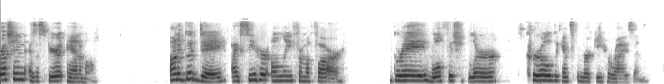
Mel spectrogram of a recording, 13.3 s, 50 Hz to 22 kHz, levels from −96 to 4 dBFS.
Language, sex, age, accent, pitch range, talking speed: English, female, 40-59, American, 190-245 Hz, 105 wpm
